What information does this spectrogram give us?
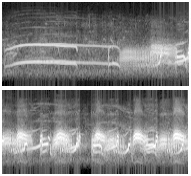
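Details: Red-throated diver calling: a long steady wail followed by rapid, repeated cackling notes growing louder toward the end.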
